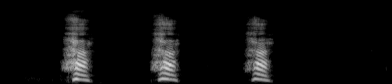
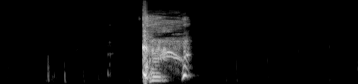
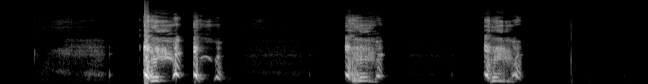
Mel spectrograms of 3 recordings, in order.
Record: {"exhalation_length": "3.9 s", "exhalation_amplitude": 26746, "exhalation_signal_mean_std_ratio": 0.29, "cough_length": "3.6 s", "cough_amplitude": 32768, "cough_signal_mean_std_ratio": 0.25, "three_cough_length": "6.5 s", "three_cough_amplitude": 32768, "three_cough_signal_mean_std_ratio": 0.26, "survey_phase": "beta (2021-08-13 to 2022-03-07)", "age": "18-44", "gender": "Female", "wearing_mask": "No", "symptom_cough_any": true, "symptom_fatigue": true, "smoker_status": "Ex-smoker", "respiratory_condition_asthma": false, "respiratory_condition_other": false, "recruitment_source": "REACT", "submission_delay": "2 days", "covid_test_result": "Positive", "covid_test_method": "RT-qPCR", "covid_ct_value": 34.0, "covid_ct_gene": "N gene", "influenza_a_test_result": "Negative", "influenza_b_test_result": "Negative"}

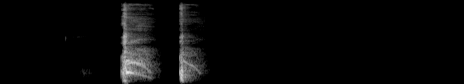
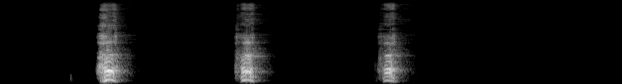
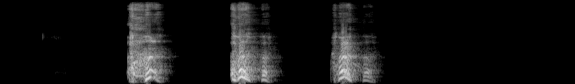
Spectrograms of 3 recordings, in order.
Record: {"cough_length": "4.6 s", "cough_amplitude": 32768, "cough_signal_mean_std_ratio": 0.18, "exhalation_length": "6.2 s", "exhalation_amplitude": 32768, "exhalation_signal_mean_std_ratio": 0.21, "three_cough_length": "5.8 s", "three_cough_amplitude": 32768, "three_cough_signal_mean_std_ratio": 0.29, "survey_phase": "beta (2021-08-13 to 2022-03-07)", "age": "65+", "gender": "Male", "wearing_mask": "No", "symptom_none": true, "smoker_status": "Never smoked", "respiratory_condition_asthma": false, "respiratory_condition_other": false, "recruitment_source": "REACT", "submission_delay": "1 day", "covid_test_result": "Negative", "covid_test_method": "RT-qPCR"}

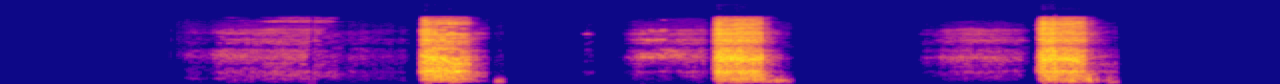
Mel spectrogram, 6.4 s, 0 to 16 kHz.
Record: {"exhalation_length": "6.4 s", "exhalation_amplitude": 28941, "exhalation_signal_mean_std_ratio": 0.27, "survey_phase": "alpha (2021-03-01 to 2021-08-12)", "age": "18-44", "gender": "Male", "wearing_mask": "No", "symptom_cough_any": true, "symptom_headache": true, "symptom_onset": "4 days", "smoker_status": "Never smoked", "respiratory_condition_asthma": true, "respiratory_condition_other": false, "recruitment_source": "Test and Trace", "submission_delay": "2 days", "covid_test_result": "Positive", "covid_test_method": "RT-qPCR", "covid_ct_value": 12.7, "covid_ct_gene": "ORF1ab gene"}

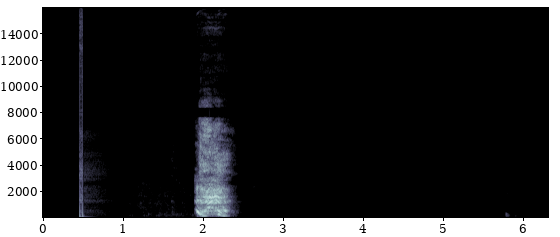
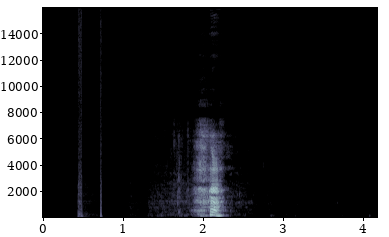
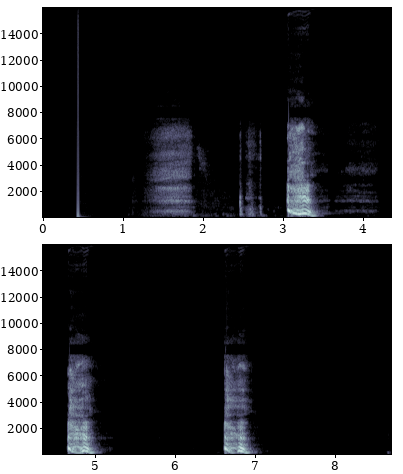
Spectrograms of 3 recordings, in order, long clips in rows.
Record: {"cough_length": "6.3 s", "cough_amplitude": 29817, "cough_signal_mean_std_ratio": 0.2, "exhalation_length": "4.2 s", "exhalation_amplitude": 26485, "exhalation_signal_mean_std_ratio": 0.18, "three_cough_length": "8.7 s", "three_cough_amplitude": 32655, "three_cough_signal_mean_std_ratio": 0.25, "survey_phase": "alpha (2021-03-01 to 2021-08-12)", "age": "65+", "gender": "Male", "wearing_mask": "No", "symptom_none": true, "smoker_status": "Ex-smoker", "respiratory_condition_asthma": false, "respiratory_condition_other": false, "recruitment_source": "REACT", "submission_delay": "1 day", "covid_test_result": "Negative", "covid_test_method": "RT-qPCR"}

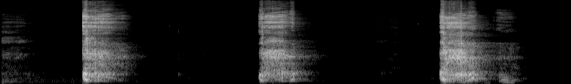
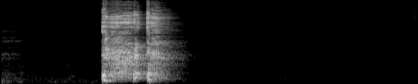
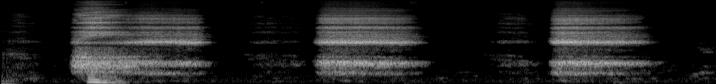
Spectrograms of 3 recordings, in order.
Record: {"three_cough_length": "5.7 s", "three_cough_amplitude": 32768, "three_cough_signal_mean_std_ratio": 0.35, "cough_length": "4.2 s", "cough_amplitude": 32768, "cough_signal_mean_std_ratio": 0.31, "exhalation_length": "7.2 s", "exhalation_amplitude": 15257, "exhalation_signal_mean_std_ratio": 0.62, "survey_phase": "beta (2021-08-13 to 2022-03-07)", "age": "45-64", "gender": "Male", "wearing_mask": "No", "symptom_cough_any": true, "symptom_runny_or_blocked_nose": true, "symptom_shortness_of_breath": true, "symptom_fatigue": true, "symptom_fever_high_temperature": true, "symptom_headache": true, "symptom_change_to_sense_of_smell_or_taste": true, "symptom_onset": "2 days", "smoker_status": "Current smoker (e-cigarettes or vapes only)", "respiratory_condition_asthma": false, "respiratory_condition_other": false, "recruitment_source": "Test and Trace", "submission_delay": "2 days", "covid_test_result": "Positive", "covid_test_method": "RT-qPCR", "covid_ct_value": 23.5, "covid_ct_gene": "ORF1ab gene", "covid_ct_mean": 24.1, "covid_viral_load": "12000 copies/ml", "covid_viral_load_category": "Low viral load (10K-1M copies/ml)"}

